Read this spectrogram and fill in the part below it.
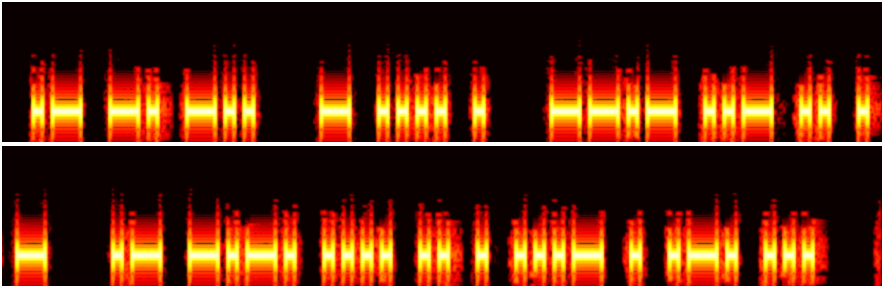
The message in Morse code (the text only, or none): AND THE QUIET ACHIEVERS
